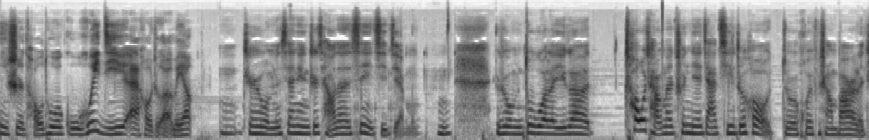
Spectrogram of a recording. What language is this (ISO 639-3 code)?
zho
